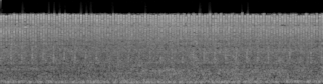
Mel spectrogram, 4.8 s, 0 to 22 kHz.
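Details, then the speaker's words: 2014 Kia Picanto with misfire and stored codes P0011 and O2 sensor circuit bank 1 sensor 1: uneven, stumbling idle thump; cylinder 2 shows weak response in the plug-wire test; single-cylinder misfire. "دي الطريقه البلديه بنلاحظ انه نمره اثنين هو شويه ال الاستجابه بتاعته ضعيفه"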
